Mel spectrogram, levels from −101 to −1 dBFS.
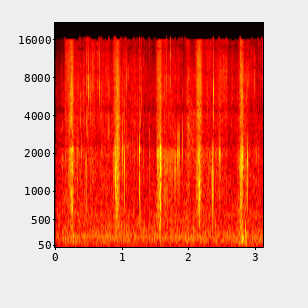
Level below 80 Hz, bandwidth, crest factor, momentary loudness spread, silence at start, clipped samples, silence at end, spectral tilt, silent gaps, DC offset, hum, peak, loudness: -62 dBFS; 17 kHz; 28 dB; 7 LU; 0 s; under 0.1%; 0 s; -1 dB/octave; none; under 0.1%; none; -6 dBFS; -30 LUFS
